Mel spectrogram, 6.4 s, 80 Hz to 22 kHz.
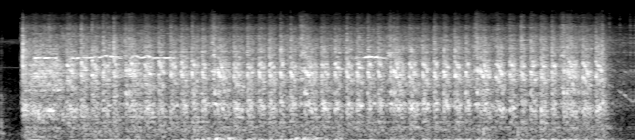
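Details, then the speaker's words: Rebuilt 5.9 Magnum V8 in a 1996 Ram, cranked on a borrowed battery with a jumper wire hooked up. An even rhythmic churn for about six seconds without firing: no spark, because the ignition coil connector was left unplugged. "so this plug that goes into the coil that was unplugged this is not getting any power up to this point well nothing was working nothing was working"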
